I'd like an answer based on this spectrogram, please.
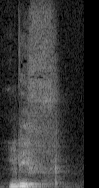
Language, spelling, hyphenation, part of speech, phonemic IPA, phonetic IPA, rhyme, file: Dutch, lief, lief, adjective / noun, /lif/, [lif], -if, Nl-lief.ogg
- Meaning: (adjective) 1. nice, sweet, lovely 2. beloved, dear; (noun) one's beloved in a romantic relationship, i.e. a boyfriend or girlfriend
